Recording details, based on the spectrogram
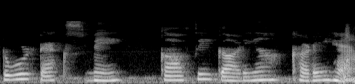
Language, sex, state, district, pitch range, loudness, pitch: Hindi, female, Punjab, Fazilka, 185-210 Hz, -15 LUFS, 195 Hz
